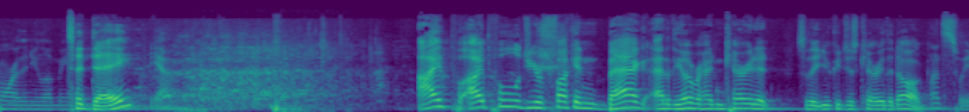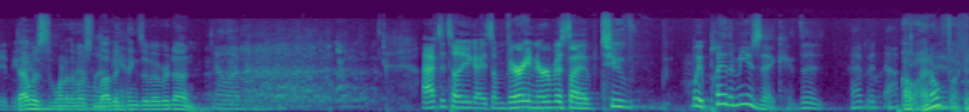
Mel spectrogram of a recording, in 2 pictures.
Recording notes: It's LIVE from San Francisco (Man Frandisco).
